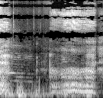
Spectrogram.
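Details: Dog growling angrily when asked for its paw, a low rumbling growl through most of the two seconds, with a person's voice saying paw just before and after.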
